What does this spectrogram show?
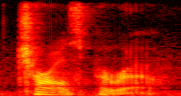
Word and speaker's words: Charles Perrault: a pickle shot BAE hope sharp arrow or charles perrault ab a play boast or innovate play boast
